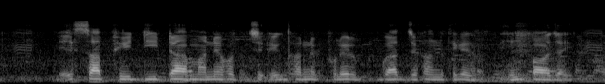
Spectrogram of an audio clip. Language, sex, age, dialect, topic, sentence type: Bengali, male, 18-24, Standard Colloquial, agriculture, statement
